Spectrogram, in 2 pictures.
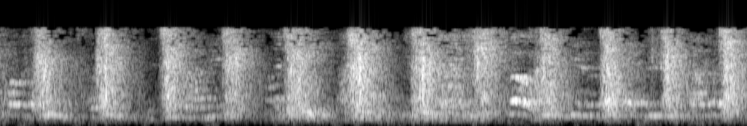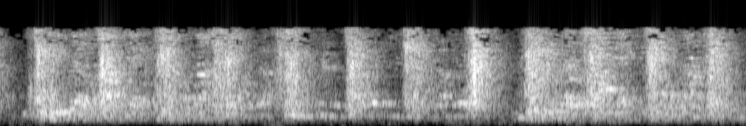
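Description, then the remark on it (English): The green team shouts a rhythmic cheer together, voices chanting in unison over steady, regular claps or stomps that keep a quick beat, loud and sustained the whole time. “All right, in that case, green team, would you come up and give us another cheer?”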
